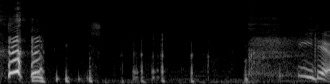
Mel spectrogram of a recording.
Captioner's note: laughs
